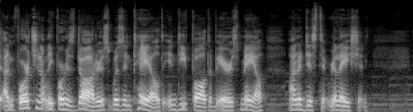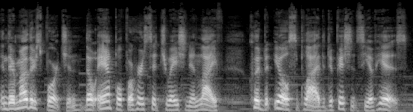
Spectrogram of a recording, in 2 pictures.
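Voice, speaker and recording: A woman's voice: lowish voice, gravelly, warm tone. A woman giving scripted audiobook narration.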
